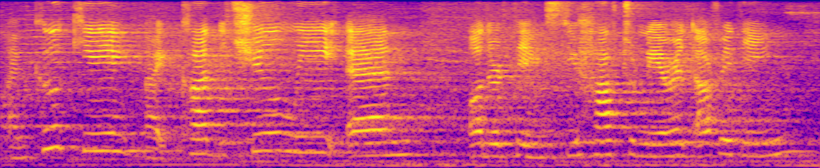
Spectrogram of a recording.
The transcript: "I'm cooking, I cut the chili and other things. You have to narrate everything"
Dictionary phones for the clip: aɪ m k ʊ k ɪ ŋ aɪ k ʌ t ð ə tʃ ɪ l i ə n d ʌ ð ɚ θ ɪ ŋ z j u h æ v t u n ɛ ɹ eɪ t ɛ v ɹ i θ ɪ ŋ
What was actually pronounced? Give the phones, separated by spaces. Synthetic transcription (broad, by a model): aɪ m k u k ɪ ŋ aɪ k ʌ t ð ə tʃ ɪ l i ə n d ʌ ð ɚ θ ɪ ŋ s j u h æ f t u n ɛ ɹ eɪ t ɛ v ɹ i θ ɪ ŋ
